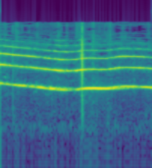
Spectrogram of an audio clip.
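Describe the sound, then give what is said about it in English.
A police car siren wails loud in one long, steady tone that sags slightly in pitch, with a few faint clicks underneath and no voices. “He's where the cops come in.”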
